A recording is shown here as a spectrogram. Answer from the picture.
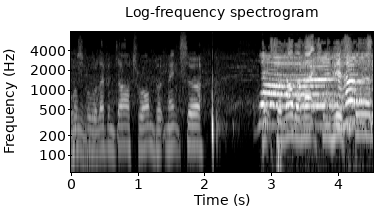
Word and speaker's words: Mensur: And a possible 11 darter on, but Mensur hits another maximum, his third of the match.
